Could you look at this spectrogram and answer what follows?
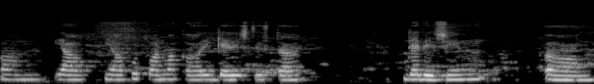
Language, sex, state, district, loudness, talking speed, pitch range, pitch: Konkani, female, Goa, North and South Goa, -21 LUFS, 110 wpm, 215-235 Hz, 220 Hz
